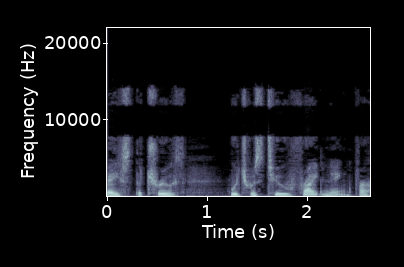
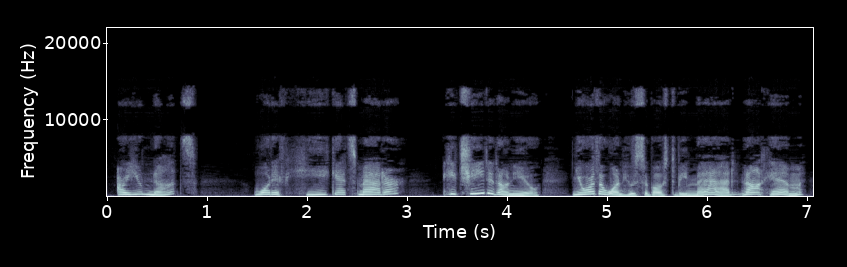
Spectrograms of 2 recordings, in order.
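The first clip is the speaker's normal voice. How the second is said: indignant sister; 6 semitones higher, 5 dB louder than usual. A narrator's reading. Older sister outraged at cheater.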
